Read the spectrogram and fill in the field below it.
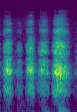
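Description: A dog pants close up in four quick breathy bursts, rapid and rhythmic, with no other sound around it.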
